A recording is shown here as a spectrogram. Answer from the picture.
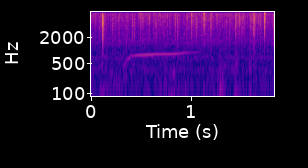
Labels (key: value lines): label: biophony
recorder: SoundTrap 300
